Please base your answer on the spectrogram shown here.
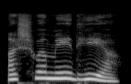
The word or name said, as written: ಅಶ್ವಮೇಧೀಯ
